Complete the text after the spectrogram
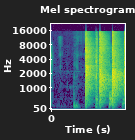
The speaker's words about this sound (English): Clap it up, you bastards. Hold on. I got you. Hold on, pal. Make some noise. Yeah. Clap it up, goddammit.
